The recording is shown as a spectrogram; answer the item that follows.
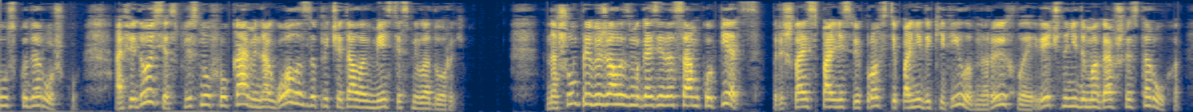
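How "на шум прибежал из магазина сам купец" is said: plain reading voice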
